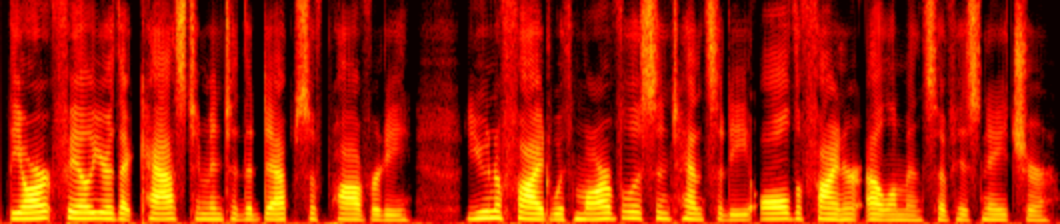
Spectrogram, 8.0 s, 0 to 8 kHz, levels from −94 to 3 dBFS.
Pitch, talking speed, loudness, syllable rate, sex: 195 Hz, 165 wpm, -20 LUFS, 5.3 syllables/s, female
